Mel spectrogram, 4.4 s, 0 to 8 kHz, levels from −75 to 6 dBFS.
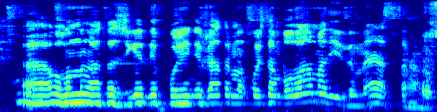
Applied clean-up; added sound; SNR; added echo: classical method WPE with log-MMSE.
